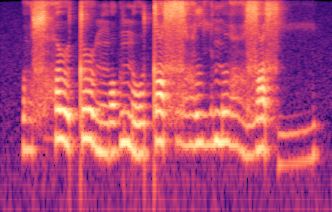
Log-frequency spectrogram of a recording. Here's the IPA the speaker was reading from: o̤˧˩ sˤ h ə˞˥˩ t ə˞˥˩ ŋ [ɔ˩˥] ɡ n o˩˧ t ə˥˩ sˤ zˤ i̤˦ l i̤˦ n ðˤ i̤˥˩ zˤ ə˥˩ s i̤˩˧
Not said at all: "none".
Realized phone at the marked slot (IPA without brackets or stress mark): ɔ˩˥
